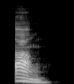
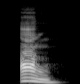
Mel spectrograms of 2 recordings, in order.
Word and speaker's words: ang: Up next we have ang. Ang. Ang. Ang is spelled as A N G.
